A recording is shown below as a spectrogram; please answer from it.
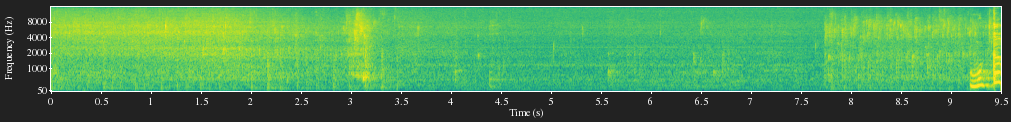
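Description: Water pours into a pan of sautéed masala for egg thokku, a steady, soft splashing hiss, fairly quiet, followed by a few light clinks near the end.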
